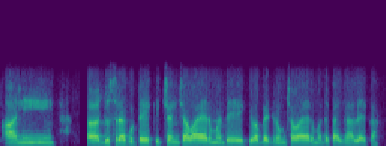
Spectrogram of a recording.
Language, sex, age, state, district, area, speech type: Marathi, male, 45-60, Maharashtra, Thane, rural, conversation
